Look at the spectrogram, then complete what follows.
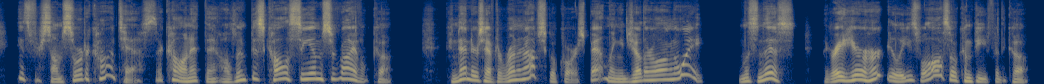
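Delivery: high-pitched cricket character voice. Streamer voice-acting game dialogue aloud, doing a Jiminy Cricket voice. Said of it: "I got to get in my Jiminy voice".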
